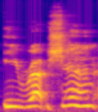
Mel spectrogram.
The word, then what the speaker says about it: eruption: if you have an eruption of a volcano and notice the E is long at the end of a syllable and we can take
